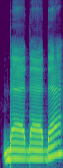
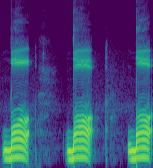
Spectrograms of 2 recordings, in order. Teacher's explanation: Karena huruf dal ini tipis, maka pangkal lidahnya terhampar atau tidak naik. · Vokal a murni tipis. Da. Huruf dod, vokal a gemuk.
